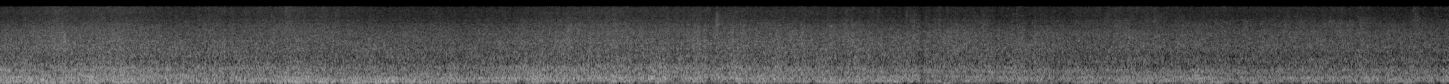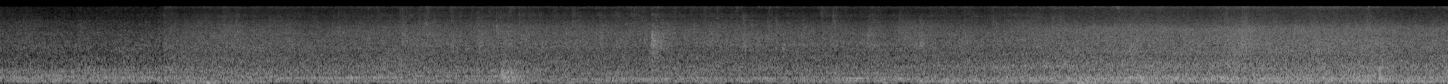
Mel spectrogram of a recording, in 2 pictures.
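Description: Heavy rain pouring down: a steady rushing hiss, growing a little louder near the end.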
